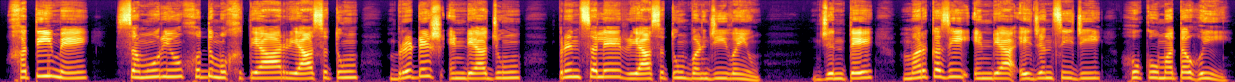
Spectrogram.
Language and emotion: Sindhi, neutral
